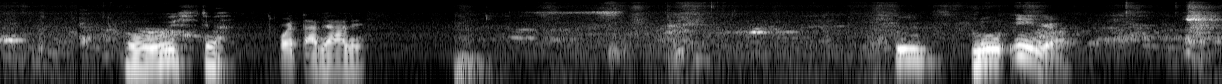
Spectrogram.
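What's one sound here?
A young man hums in a rising and falling voice as he tastes food.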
